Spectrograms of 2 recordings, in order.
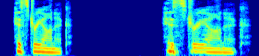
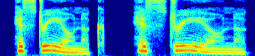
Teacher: US uses AA. UK uses O. Same histri and nook.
